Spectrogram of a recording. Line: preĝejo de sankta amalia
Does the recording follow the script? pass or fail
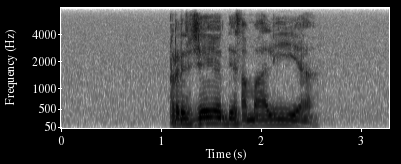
fail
